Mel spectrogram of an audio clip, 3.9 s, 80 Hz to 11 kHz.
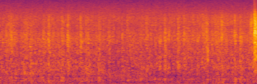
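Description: A train runs steadily in a 1943 film, with continuous rumbling, hiss and faint clickety-clack of wheels, close and unbroken, with no talk.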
